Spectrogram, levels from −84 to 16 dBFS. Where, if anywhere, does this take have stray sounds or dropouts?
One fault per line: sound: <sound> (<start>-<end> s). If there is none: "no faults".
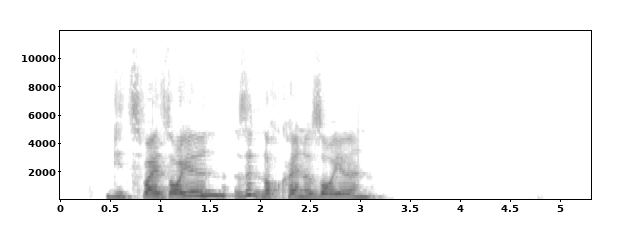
no faults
